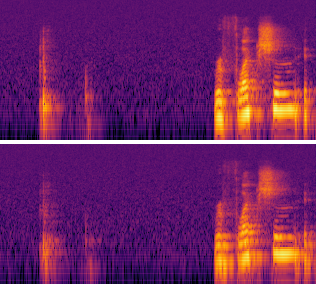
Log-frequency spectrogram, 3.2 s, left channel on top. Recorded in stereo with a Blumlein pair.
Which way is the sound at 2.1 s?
20° left.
